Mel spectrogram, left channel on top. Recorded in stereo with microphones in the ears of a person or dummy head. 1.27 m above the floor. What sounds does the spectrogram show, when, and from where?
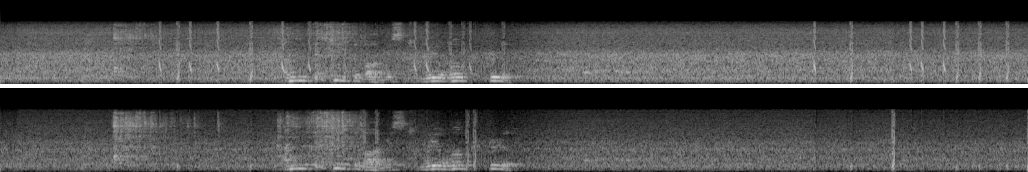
1.1 s crushing: 20° right (ahead or behind), 3 m
2.8 s a man speaking: 45° left (ahead or behind), 5.5 m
